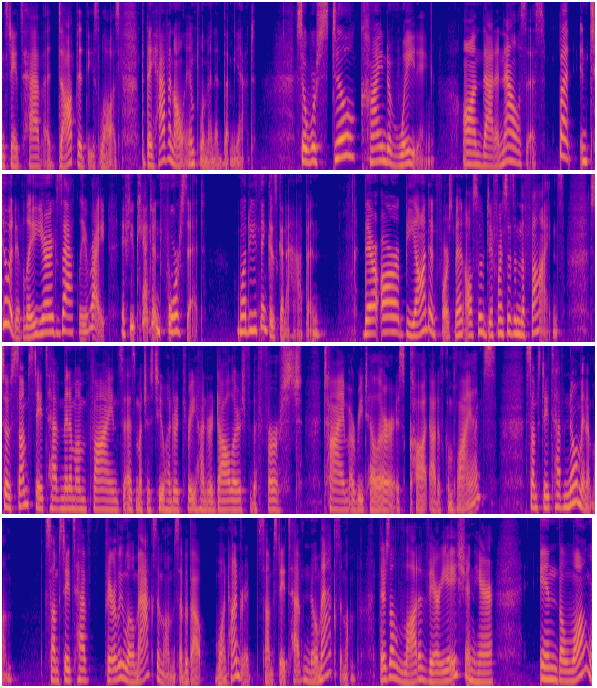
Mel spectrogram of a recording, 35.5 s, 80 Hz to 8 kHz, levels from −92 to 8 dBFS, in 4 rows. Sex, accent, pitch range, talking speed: female, American, 165-225 Hz, 165 wpm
